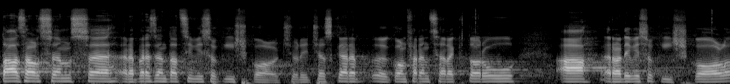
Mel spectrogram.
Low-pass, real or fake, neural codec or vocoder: 14.4 kHz; real; none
